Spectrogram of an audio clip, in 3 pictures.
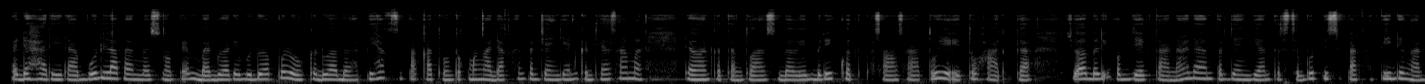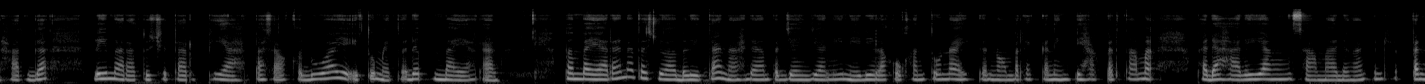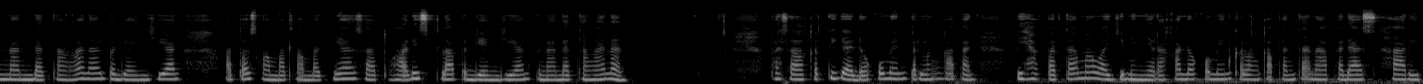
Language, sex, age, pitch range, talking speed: Indonesian, female, 20-39, 215-245 Hz, 120 wpm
